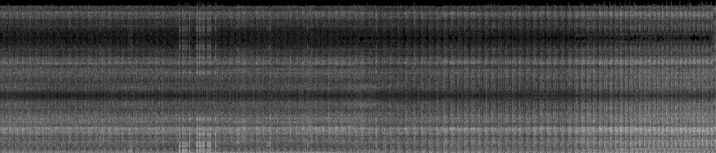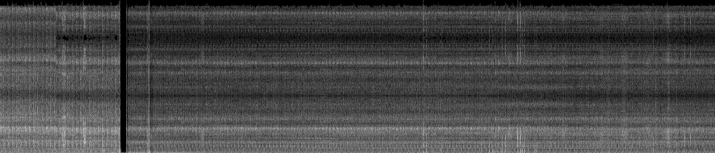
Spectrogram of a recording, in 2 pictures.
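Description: River boat's engine running steadily, heard from on board. About twelve seconds in it rises briefly in pitch and gets louder, then breaks off abruptly partway through and carries on.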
